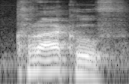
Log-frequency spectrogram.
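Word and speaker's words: Kraków: as well as I found out that um crack off in Polish is well like I said hopefully pronounced Krakow and Warsaw is varshava man I'm loving this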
